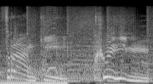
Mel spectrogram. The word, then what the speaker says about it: Franchi: track and technoboy just told me how to pronounce it here we go federo franki in the Techno boy and tomb booy remix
